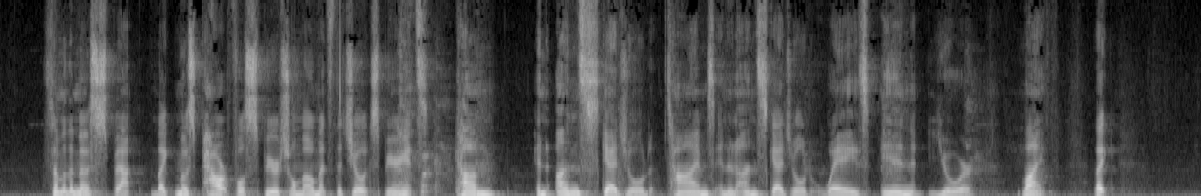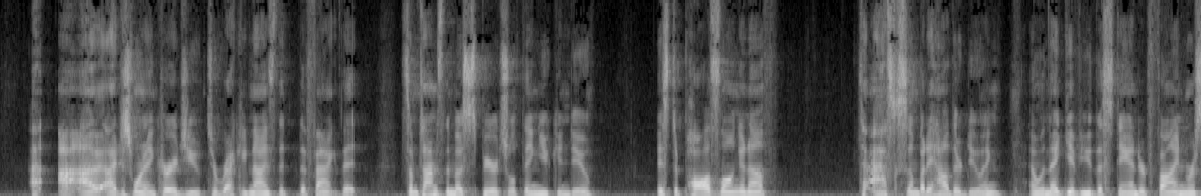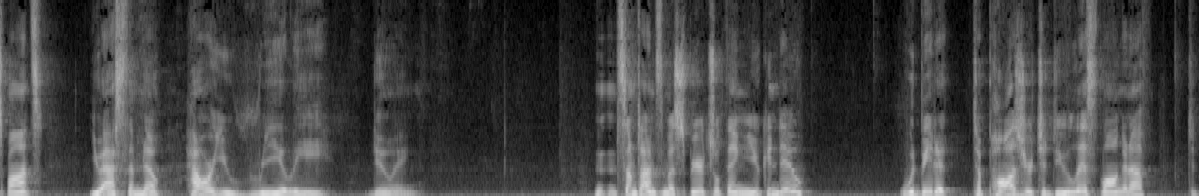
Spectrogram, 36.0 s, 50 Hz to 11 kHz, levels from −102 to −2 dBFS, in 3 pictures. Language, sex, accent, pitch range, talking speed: English, male, American, 115-150 Hz, 155 wpm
